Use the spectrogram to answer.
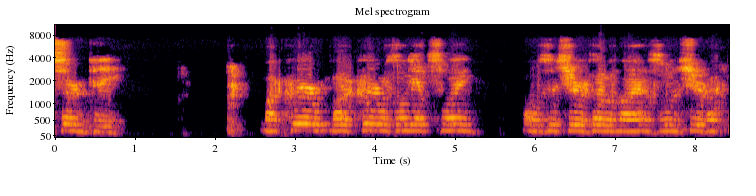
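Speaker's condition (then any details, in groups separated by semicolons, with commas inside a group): Parkinson's disease; deep brain stimulation surgery; diagnosed at age 43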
